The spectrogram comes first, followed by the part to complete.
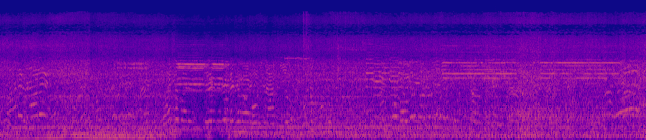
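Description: Street-market din of people's voices and shouts, with a vehicle engine rumbling during the first few seconds. Vehicle horns toot briefly about three seconds in and again over the last few seconds.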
